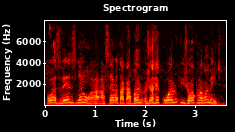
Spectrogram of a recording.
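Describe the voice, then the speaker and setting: A man with a Brazilian accent doing excited live fishing commentary outdoors at a pond, talking straight to his viewers and repeating his catchphrases. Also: extremely high pitch, quick pace, a little hiss or hum. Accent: Brazilian Portuguese. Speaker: fishing vlogger.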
